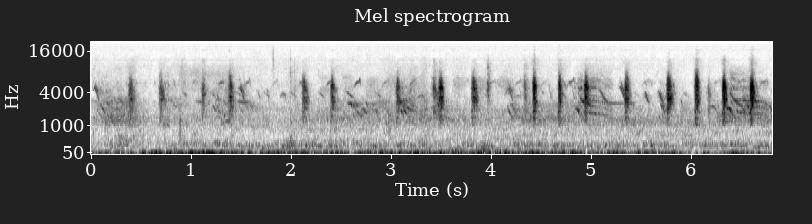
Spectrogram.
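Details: Female northern wheatear with her brood near Odin's Mine, Castleton, on an evening walk, gives hard, clicking 'chack' notes several times a second like stones knocked together, over a steady low rumble of wind.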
